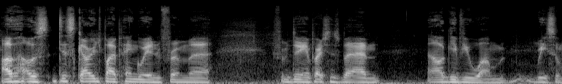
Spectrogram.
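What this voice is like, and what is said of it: Usual voice. Nothing is said of it.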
